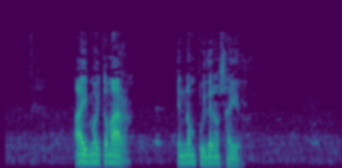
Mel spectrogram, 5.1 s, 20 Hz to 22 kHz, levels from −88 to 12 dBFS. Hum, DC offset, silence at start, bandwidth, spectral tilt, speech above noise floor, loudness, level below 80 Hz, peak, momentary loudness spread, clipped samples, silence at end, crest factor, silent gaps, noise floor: none; under 0.1%; 1.1 s; 11.5 kHz; -5.5 dB/octave; 41 dB; -26 LUFS; -64 dBFS; -6 dBFS; 15 LU; under 0.1%; 1.55 s; 24 dB; none; -66 dBFS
